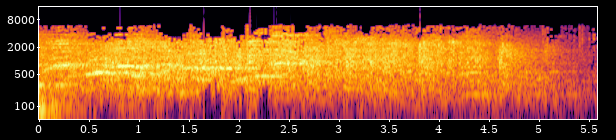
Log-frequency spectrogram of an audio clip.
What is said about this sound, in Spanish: Denle un aplauso al Señor Jesucristo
